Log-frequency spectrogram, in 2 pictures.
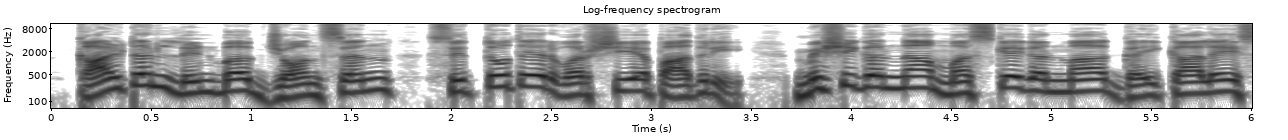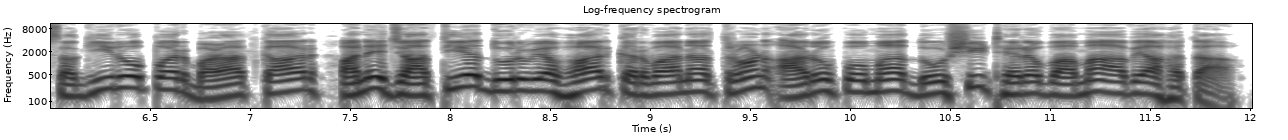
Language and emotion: Gujarati, neutral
